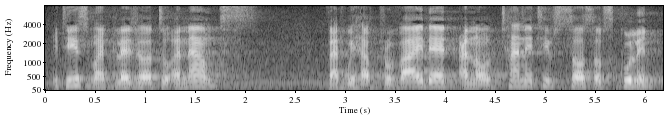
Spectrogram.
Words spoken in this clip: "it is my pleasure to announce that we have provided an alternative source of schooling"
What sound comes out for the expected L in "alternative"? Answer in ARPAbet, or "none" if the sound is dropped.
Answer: L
